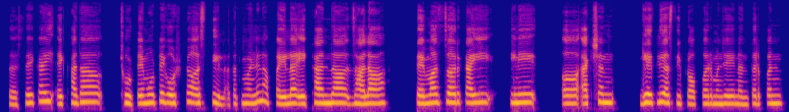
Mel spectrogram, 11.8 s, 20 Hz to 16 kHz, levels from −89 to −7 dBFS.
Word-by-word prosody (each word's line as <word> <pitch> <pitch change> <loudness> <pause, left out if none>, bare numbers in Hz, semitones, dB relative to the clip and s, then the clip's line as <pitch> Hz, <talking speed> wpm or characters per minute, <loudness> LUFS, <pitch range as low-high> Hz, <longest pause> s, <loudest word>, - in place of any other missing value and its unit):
तसे 200 +5 -2
काही 275 0 +1
एखादा, 240 +4 -1 0.5
छोटे-मोठे 235 +3 +1
गोष्ट 235 +2 0
असतील. 235 -3 -1
आता 185 +4 -10
तुम्ही 225 +2 -7
म्हणले 235 +3 0
ना, 275 - -1
पहिला 215 +1 +3
एखादा 235 +2 +2
झाला, 220 +1 +2 0.6
तेव्हाच 230 +2 +3
जर 250 -1 +4
काही 245 +1 +2 0.3
तिने 245 +1 +2 0.4
अ, 215 - -5 0.3
एक्शन 245 +3 +1 0.5
घेतली 245 +2 +4
असती. 235 -1 -1
प्रॉपर 215 +1 -4
म्हणजे, 215 0 0
नंतर 210 +1 -3
पण 225 0 0
230 Hz, 125 wpm, -25 LUFS, 215-245 Hz, 0.6 s, जर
